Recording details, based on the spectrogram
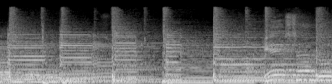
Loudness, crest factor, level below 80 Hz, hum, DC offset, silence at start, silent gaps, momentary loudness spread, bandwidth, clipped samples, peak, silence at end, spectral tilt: -12 LUFS; 12 dB; -22 dBFS; none; under 0.1%; 0 s; none; 4 LU; 16 kHz; under 0.1%; 0 dBFS; 0 s; -6 dB/octave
